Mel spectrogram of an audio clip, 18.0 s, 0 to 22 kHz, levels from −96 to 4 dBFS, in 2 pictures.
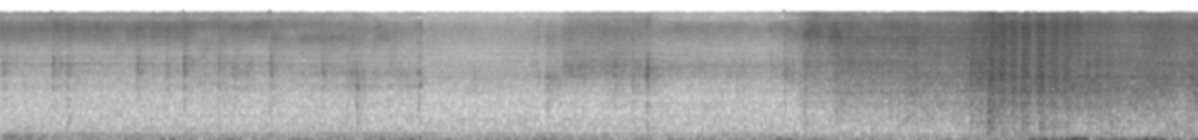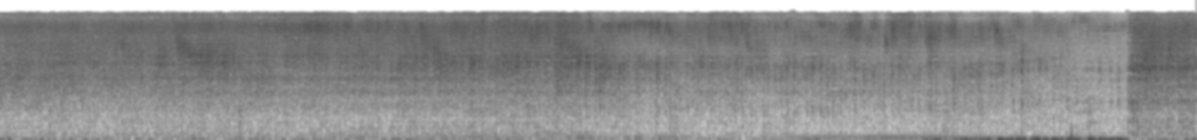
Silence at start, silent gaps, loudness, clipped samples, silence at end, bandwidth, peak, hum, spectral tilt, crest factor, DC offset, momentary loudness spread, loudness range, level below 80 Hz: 0 s; none; -16 LUFS; under 0.1%; 0 s; 16 kHz; 0 dBFS; none; 3.5 dB/octave; 20 dB; under 0.1%; 17 LU; 14 LU; -52 dBFS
